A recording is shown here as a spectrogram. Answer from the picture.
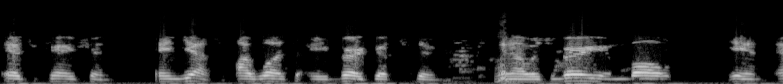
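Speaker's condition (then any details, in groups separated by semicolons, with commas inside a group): ALS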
